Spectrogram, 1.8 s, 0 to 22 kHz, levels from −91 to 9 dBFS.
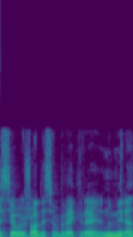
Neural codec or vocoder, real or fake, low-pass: none; real; 9.9 kHz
